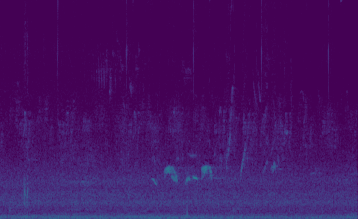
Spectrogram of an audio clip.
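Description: Steady outdoor background noise with a few short bird chirps about three to four seconds in.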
